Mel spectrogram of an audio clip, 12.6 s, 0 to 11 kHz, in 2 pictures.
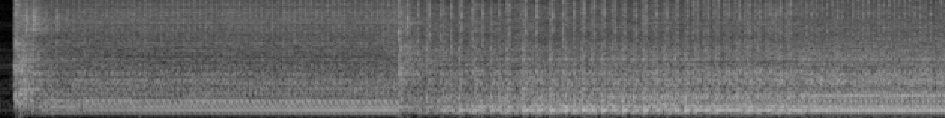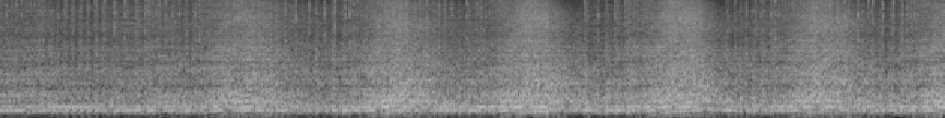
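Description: Electric roller starter spinning the rear wheel of a 1955 Moto Rumi 125cc two-stroke twin fitted with a Subaru supercharger. After about three seconds the engine catches and runs. From about halfway through it is revved in repeated throttle blips, roughly one a second.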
